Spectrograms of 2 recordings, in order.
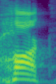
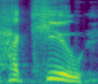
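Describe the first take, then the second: First: The name is said as one syllable. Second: The name is said as two syllables. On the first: The speaker calls it right. "my last name pronunciation is more Hawk" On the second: The speaker calls it wrong. "than uh, Haku"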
